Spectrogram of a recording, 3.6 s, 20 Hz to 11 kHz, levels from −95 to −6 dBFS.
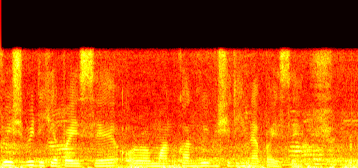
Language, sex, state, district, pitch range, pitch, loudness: Nagamese, female, Nagaland, Dimapur, 175-195 Hz, 180 Hz, -16 LUFS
